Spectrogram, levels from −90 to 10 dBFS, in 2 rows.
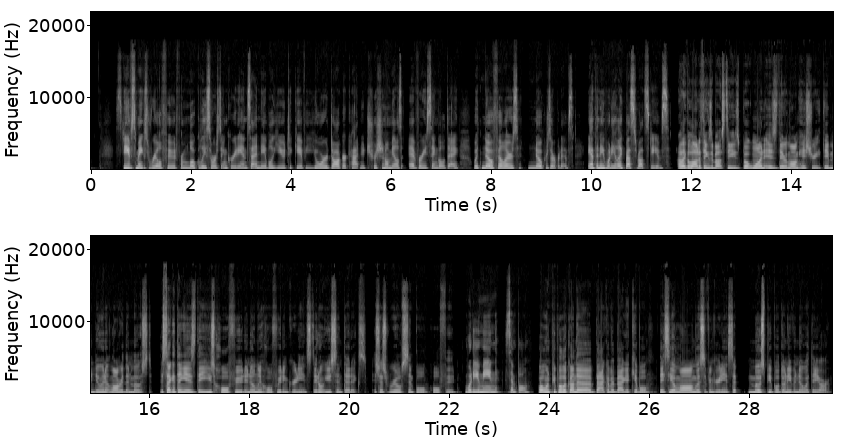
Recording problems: none

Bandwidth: 18 kHz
